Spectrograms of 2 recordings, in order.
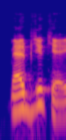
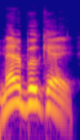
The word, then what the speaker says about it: Madubuike: Madubuike, yeah. Matabuke, I believe. Matabuke.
